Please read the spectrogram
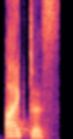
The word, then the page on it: ictus: Indian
